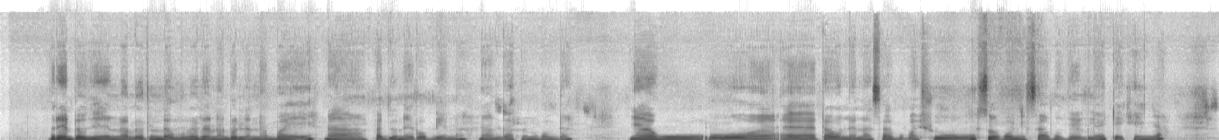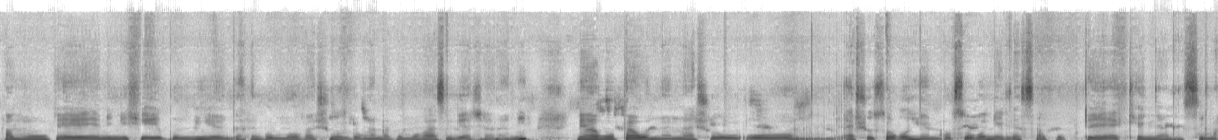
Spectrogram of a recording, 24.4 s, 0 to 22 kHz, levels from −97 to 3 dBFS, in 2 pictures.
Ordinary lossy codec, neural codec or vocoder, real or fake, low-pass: none; codec, 44.1 kHz, 2.6 kbps, SNAC; fake; none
